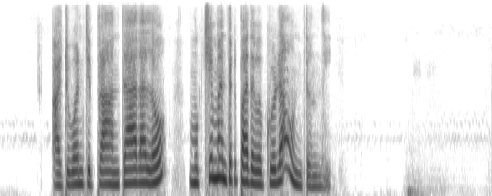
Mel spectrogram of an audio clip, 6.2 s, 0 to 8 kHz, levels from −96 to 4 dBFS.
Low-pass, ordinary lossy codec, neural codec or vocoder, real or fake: 7.2 kHz; none; codec, 16 kHz in and 24 kHz out, 0.6 kbps, FocalCodec, streaming, 2048 codes; fake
